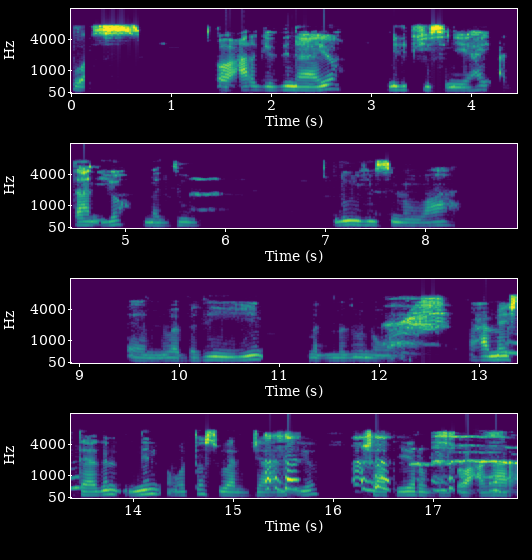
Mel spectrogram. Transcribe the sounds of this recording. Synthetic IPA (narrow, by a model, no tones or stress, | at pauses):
was | ʔɔːʕɑ̰ɾɡɐðɪnaːjɔ | mɪðɪbkʰiːsnɐjɐɦɛjʕɑ̰d̪aːnijɔmɐðu | luwhiːsnɐwɑ | ʔɛːnwɑːbɐðɐnjɪhiːn | mɐmɐðuwnɐwɑ | wɑħɑːmɛːʃt̪ʰaːɣɐnːɪnwɑt̪ʰɔswaːld͡ʒalijɔ | ʃaːt̪ʰɪjɐɾɔɡɔ̰ːʕɑ̰ɣaːɾɐ̰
